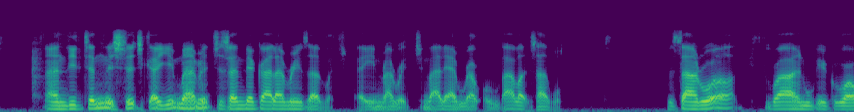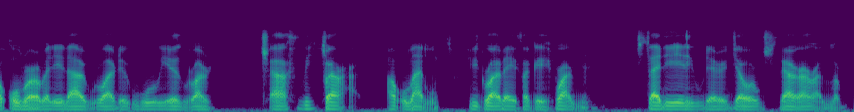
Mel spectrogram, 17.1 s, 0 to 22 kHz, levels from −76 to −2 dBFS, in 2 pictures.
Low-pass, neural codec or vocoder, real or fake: 7.2 kHz; autoencoder, 22.05 kHz, a latent of 192 numbers a frame, VITS, trained on many speakers; fake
